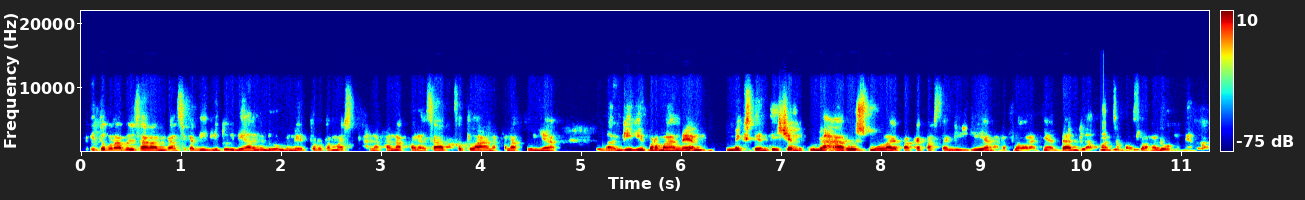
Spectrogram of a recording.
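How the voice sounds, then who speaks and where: A man's voice: mid-range voice, very animated, quick pace, vocal fry, darkish tone, breathy edge, dry recording, rough recording. A man who is a pediatric dentist, giving an earnest webinar talk to parents and posing emphatic rhetorical questions.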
